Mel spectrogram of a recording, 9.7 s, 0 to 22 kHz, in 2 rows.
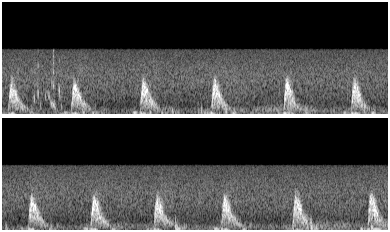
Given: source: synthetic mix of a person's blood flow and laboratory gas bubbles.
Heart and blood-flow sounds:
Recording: Doppler ultrasound of blood flow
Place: subclavian vein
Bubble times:
0.37-0.79 s: bubbles
From the record:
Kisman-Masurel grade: 112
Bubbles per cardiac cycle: 1 to 2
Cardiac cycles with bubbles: 1 to 10%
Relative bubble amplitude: moderate (0.250 to 0.450)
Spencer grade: 1 (occasional bubble signal discernible with the cardiac motion signal, with majority of cardiac periods free of bubbles)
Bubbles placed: anywhere in the cardiac cycle

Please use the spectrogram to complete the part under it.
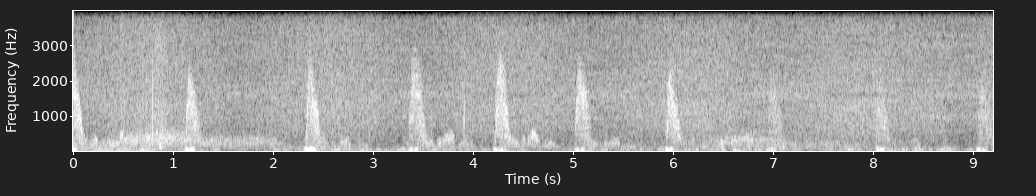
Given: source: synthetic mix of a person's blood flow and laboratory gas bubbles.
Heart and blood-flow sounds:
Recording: Doppler ultrasound of blood flow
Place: subclavian vein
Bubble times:
0.46-0.52 s: bubbles
0.81-0.94 s: bubbles
From the record:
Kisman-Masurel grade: 112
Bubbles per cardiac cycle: 1 to 2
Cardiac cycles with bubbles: 1 to 10%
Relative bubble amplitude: moderate (0.250 to 0.450)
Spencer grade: 1 (occasional bubble signal discernible with the cardiac motion signal, with majority of cardiac periods free of bubbles)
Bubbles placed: anywhere in the cardiac cycle

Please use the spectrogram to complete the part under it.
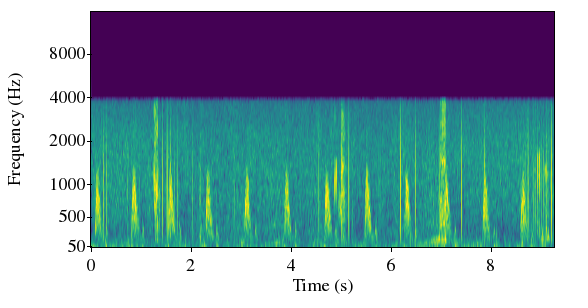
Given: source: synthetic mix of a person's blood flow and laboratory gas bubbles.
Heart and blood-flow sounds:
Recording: Doppler ultrasound of blood flow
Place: subclavian vein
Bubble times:
1.23-1.39 s: bubbles
2.14-2.23 s: bubbles
4.84-5.12 s: bubbles
6.95-7.13 s: bubbles
8.90-9.24 s: bubbles
From the record:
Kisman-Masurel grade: 122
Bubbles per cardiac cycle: 1 to 2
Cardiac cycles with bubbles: 10 to 50%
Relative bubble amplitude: moderate (0.250 to 0.450)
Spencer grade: 2 (many but less than half of the cardiac periods contain bubble signals, singularly or in groups)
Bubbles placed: anywhere in the cardiac cycle

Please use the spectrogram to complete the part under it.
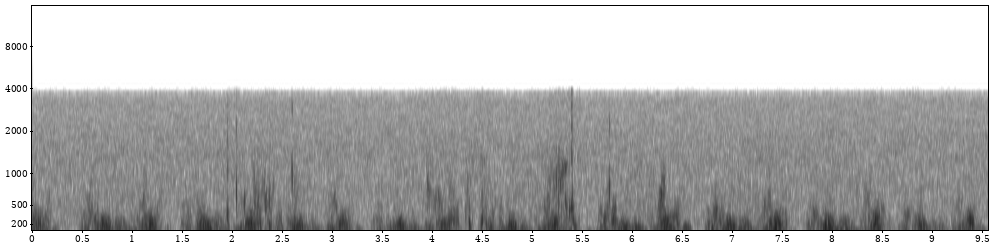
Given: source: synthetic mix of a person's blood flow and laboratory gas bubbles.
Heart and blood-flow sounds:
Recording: Doppler ultrasound of blood flow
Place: precordium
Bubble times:
1.94-2.44 s: bubbles
2.56-2.66 s: bubbles
3.93-4.43 s: bubbles
4.46-4.60 s: bubbles
5.11-5.48 s: bubbles
5.75-5.82 s: bubbles
From the record:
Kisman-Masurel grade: 222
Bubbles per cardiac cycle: several, 3 to 8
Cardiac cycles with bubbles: 10 to 50%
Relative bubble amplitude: moderate (0.250 to 0.450)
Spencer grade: 2 (many but less than half of the cardiac periods contain bubble signals, singularly or in groups)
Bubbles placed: anywhere in the cardiac cycle

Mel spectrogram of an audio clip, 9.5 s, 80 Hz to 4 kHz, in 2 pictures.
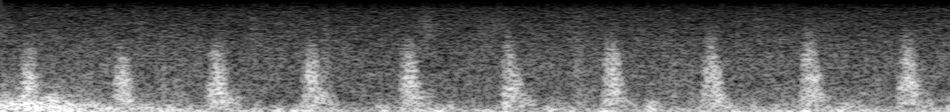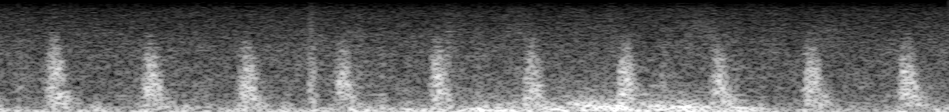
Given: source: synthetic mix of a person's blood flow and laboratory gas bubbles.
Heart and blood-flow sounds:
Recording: Doppler ultrasound of blood flow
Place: subclavian vein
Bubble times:
no bubbles
From the record:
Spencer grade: 0 (complete lack of bubble signals)

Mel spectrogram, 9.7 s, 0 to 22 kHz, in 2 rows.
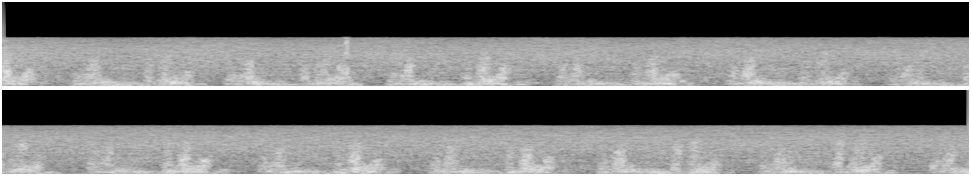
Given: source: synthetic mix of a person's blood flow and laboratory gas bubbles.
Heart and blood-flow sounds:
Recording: Doppler ultrasound of blood flow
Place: precordium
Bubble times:
0.00-0.17 s: bubbles
1.66-1.79 s: bubbles
3.37-3.44 s: bubbles
From the record:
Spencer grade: 2 (many but less than half of the cardiac periods contain bubble signals, singularly or in groups)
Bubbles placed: anywhere in the cardiac cycle

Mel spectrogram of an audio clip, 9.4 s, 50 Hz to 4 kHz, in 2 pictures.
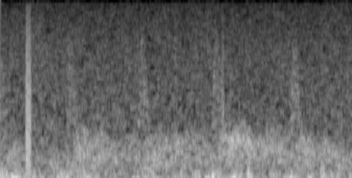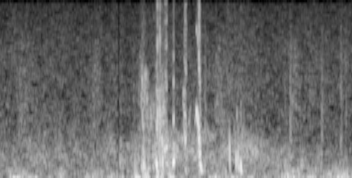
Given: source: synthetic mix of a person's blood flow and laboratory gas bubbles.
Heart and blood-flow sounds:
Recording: Doppler ultrasound of blood flow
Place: subclavian vein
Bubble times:
6.55-7.07 s: bubbles
7.12-7.25 s: bubbles
7.28-7.43 s: bubbles
7.72-7.96 s: bubbles
From the record:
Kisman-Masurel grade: 213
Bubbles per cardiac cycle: several, 3 to 8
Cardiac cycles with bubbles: 1 to 10%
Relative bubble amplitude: loud (0.450 to 0.775)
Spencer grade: 1 (occasional bubble signal discernible with the cardiac motion signal, with majority of cardiac periods free of bubbles)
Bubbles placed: anywhere in the cardiac cycle

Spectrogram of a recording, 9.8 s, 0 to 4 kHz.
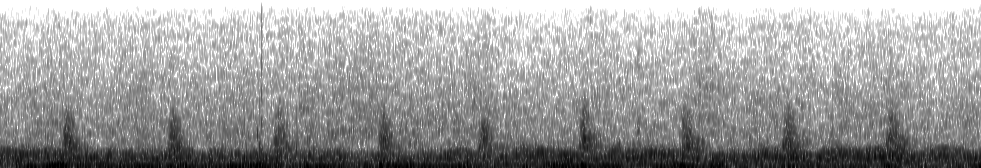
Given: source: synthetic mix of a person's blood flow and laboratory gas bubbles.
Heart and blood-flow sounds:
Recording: Doppler ultrasound of blood flow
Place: subclavian vein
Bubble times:
2.55-2.74 s: bubbles
2.88-2.99 s: bubbles
6.13-6.29 s: bubbles
6.37-6.41 s: bubbles
7.47-7.71 s: bubbles
From the record:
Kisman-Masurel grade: 121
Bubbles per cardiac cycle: 1 to 2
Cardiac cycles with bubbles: 10 to 50%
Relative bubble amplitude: barely perceptible (0.100 to 0.250)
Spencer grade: 2 (many but less than half of the cardiac periods contain bubble signals, singularly or in groups)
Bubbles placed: anywhere in the cardiac cycle

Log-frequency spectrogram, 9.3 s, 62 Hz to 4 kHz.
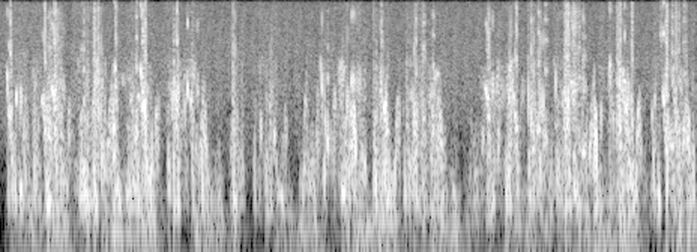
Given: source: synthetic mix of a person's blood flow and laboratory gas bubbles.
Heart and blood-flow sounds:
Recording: Doppler ultrasound of blood flow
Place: precordium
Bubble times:
0.09-0.91 s: bubbles
0.99-1.45 s: bubbles
1.53-2.09 s: bubbles
2.22-2.77 s: bubbles
3.08-3.29 s: bubbles
3.38-3.85 s: bubbles
4.25-4.92 s: bubbles
5.00-5.21 s: bubbles
5.39-5.89 s: bubbles
5.92-5.98 s: bubbles
6.40-7.03 s: bubbles
7.05-7.34 s: bubbles
7.39-7.84 s: bubbles
7.99-8.07 s: bubbles
8.12-8.51 s: bubbles
8.67-9.30 s: bubbles
From the record:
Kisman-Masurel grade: 342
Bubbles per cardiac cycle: rolling drumbeat, 9 or more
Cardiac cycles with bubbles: 100%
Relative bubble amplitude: moderate (0.250 to 0.450)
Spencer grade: 3 (all of the cardiac periods contain showers or single bubble signals, but not dominating or overriding the cardiac motion signals)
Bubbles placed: anywhere in the cardiac cycle

